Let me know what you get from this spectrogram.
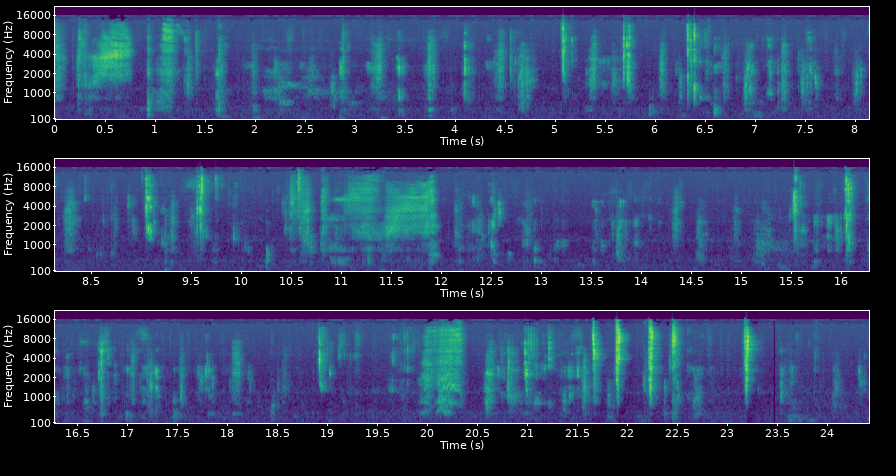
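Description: Close-miked chewing and biting of soft chicken street tacos on corn tortillas: irregular wet mouth clicks and smacks, with a few louder, longer noisy bursts about eleven and twenty seconds in.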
